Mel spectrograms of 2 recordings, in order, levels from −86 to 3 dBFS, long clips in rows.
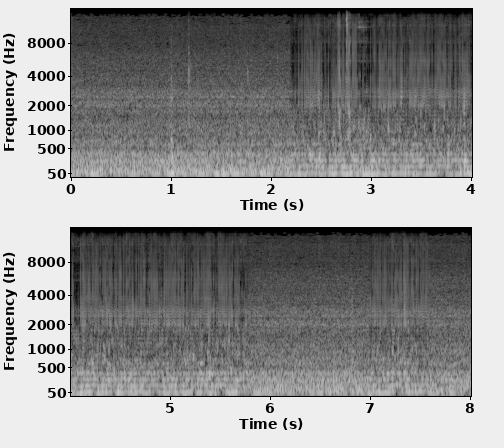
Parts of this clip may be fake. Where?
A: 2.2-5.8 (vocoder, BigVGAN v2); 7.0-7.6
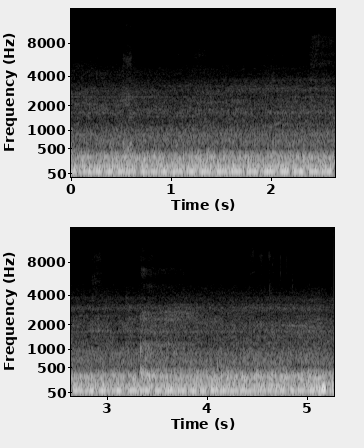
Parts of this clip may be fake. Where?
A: 3.2-5.3 (vocoder, BigVGAN v2)

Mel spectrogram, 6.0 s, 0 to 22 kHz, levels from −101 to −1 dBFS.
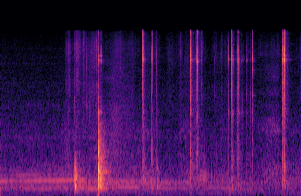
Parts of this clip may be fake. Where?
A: none

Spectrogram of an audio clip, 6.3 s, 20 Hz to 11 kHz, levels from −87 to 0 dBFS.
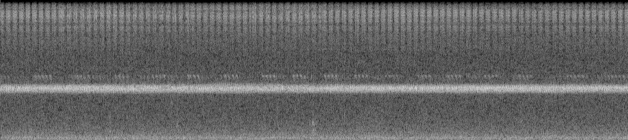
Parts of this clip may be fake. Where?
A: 0.6-1.9 (vocoder, BigVGAN v2); 2.5-3.2

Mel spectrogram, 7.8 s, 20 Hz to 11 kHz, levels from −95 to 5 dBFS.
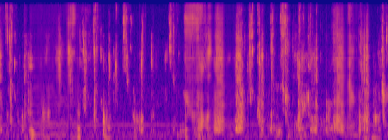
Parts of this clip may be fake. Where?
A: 0.6-1.6 (vocoder, BigVGAN v2); 3.7-4.7; 6.7-7.2

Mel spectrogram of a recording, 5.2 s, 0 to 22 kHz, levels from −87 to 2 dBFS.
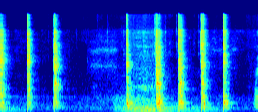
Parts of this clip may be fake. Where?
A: none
